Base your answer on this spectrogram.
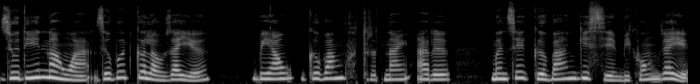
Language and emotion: Bodo, neutral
